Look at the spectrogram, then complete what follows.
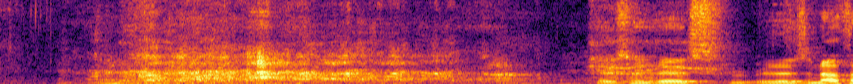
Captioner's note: audience laughing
